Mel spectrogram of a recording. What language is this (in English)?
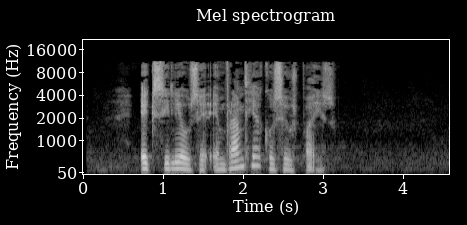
Galician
